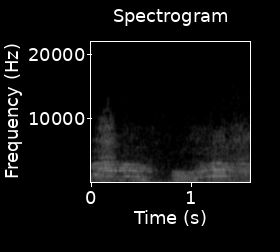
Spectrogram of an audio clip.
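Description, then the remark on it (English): A cat named Thor, after being thrown, lets out two loud, drawn-out meows in quick succession, the second rising and wavering like a yowl, with no talking. “Now he's yelling at him.”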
